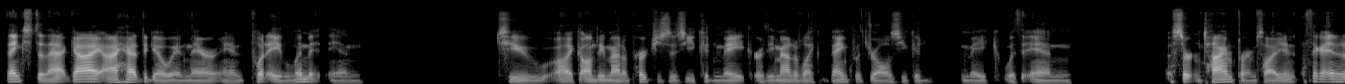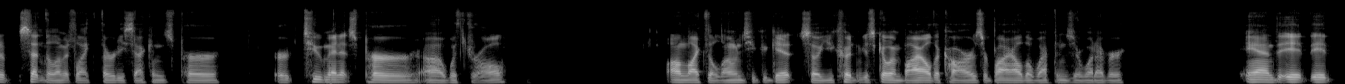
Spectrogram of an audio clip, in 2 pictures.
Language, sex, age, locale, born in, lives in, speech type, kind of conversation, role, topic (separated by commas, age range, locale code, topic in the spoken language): English, male, 20-24, en-US, United States, United States, conversation, unstructured, none, Why do some people refuse to compromise in a disagreement?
